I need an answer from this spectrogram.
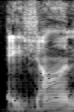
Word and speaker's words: Asiahn: to pronounce her name I think it's asan aan it's aan it's a s i a hn um and the name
